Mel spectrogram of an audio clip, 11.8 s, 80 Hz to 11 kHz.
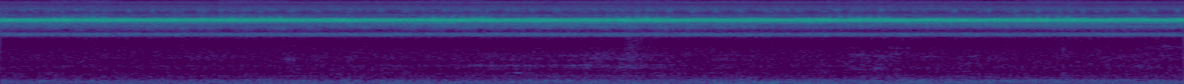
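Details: Grass insects on a quiet summer night in Aewol, Jeju, on 25 August 2022: a steady, unbroken high-pitched shimmering chorus with a bright constant tone and a lower band beneath, over a soft low rumble of background noise.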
